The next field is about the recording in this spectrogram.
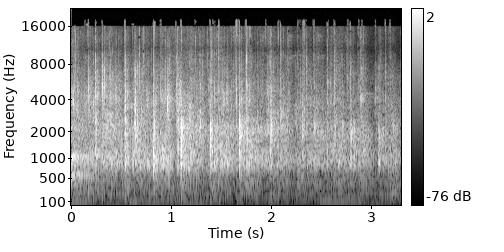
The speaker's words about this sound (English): First of all, applause for these people. Come on.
